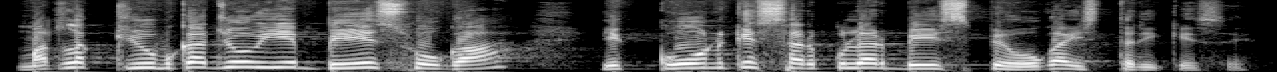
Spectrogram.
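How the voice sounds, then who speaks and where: A man's voice: high voice, lively intonation, moderate pace. A man teaching maths in a live coaching class, joking with students and mixing English terms into his explanations. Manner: teasing, chatty, answers student comments. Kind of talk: online exam coaching lecture.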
